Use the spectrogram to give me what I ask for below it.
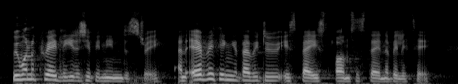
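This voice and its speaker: Speaking very fast with lively intonation, a woman with a Finnish accent has a fairly low pitch. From Finland. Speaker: industry association director. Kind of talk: conference opening remarks. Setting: stage with audience. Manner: animated.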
